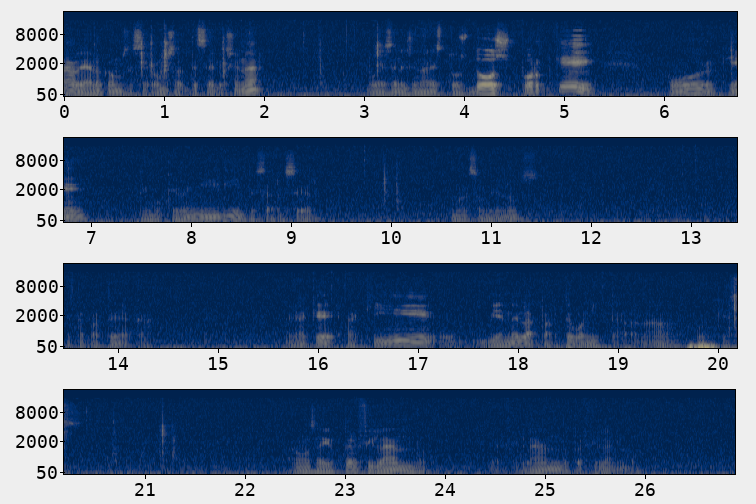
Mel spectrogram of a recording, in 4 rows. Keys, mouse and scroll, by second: 0.4 alt+shift+right click, 1.0-1.8 shift+scroll up 2, 1.4 shift+click, 4.8 e, 7.8 click, 8.0 e, 11.0 click, 14.2 right click, 15.2-17.2 drag, 18.4 shift+right click, 19.3 e, 25.6 click, 26.3 right click, 26.8-26.9 drag.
